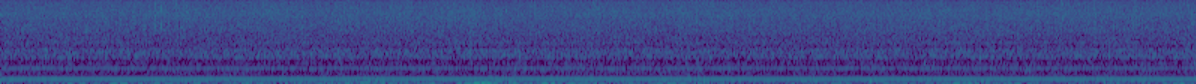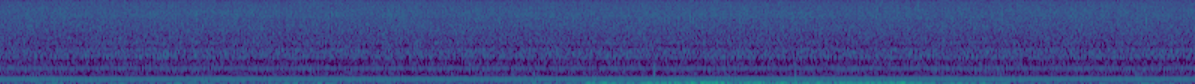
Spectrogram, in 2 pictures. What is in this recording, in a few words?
rorquals negatif, Balaenoptera Physalus Chile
